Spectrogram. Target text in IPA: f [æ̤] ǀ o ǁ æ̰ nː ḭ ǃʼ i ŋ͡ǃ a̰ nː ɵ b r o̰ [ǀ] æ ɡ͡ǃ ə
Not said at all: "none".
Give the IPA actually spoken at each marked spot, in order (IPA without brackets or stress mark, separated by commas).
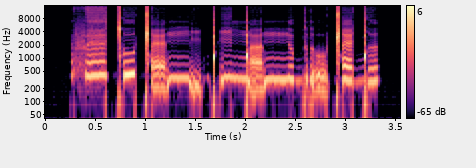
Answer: æ̤, ǁ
